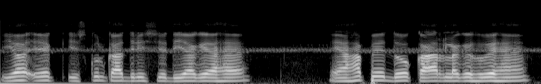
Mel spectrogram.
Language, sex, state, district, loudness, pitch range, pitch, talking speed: Hindi, male, Jharkhand, Palamu, -16 LUFS, 165-185 Hz, 170 Hz, 155 wpm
